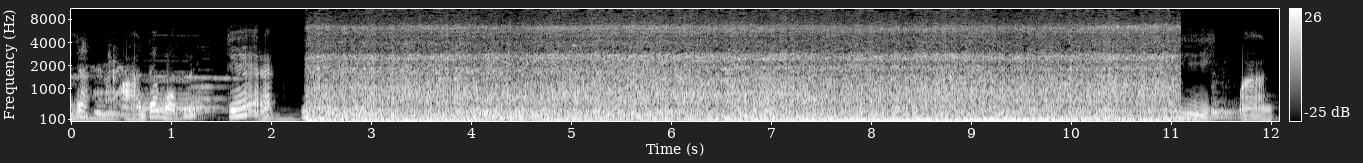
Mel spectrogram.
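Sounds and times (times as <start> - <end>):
truck engine rumbling: 2.3 - 11.1.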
